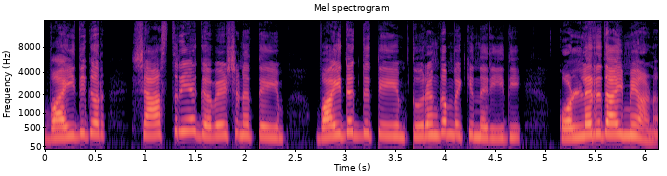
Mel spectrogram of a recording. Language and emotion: Malayalam, angry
